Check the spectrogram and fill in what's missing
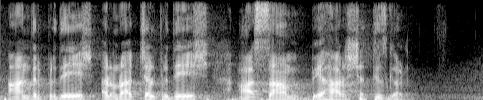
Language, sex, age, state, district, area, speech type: Sindhi, male, 30-45, Madhya Pradesh, Katni, urban, spontaneous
